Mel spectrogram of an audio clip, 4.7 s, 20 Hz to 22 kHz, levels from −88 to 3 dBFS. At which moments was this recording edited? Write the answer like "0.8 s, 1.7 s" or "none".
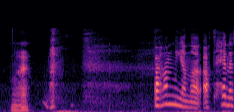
none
